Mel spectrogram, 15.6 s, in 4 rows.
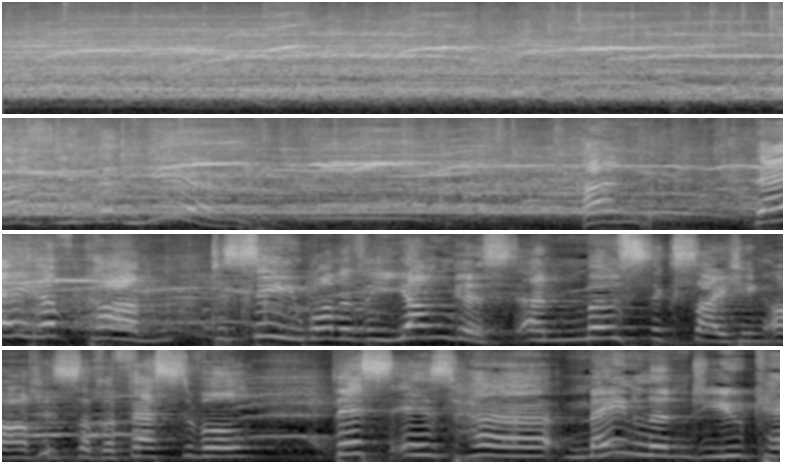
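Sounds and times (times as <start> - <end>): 
scattered claps: 0.0 - 9.3
high whoops and shouts: 0.0 - 9.4
large festival crowd cheering outdoors: 0.0 - 9.8
speech: 8.2 - 15.6.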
